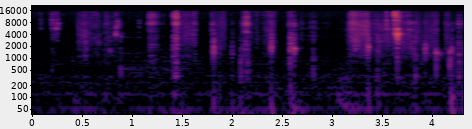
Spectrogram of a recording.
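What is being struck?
Paper sheet on a wooden desk, graphite pencil.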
